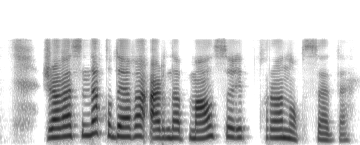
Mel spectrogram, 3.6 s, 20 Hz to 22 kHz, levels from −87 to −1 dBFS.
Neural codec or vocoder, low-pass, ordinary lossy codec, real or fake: codec, 16 kHz, about 1 kbps, DyCAST, with the encoder's durations; 7.2 kHz; none; fake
